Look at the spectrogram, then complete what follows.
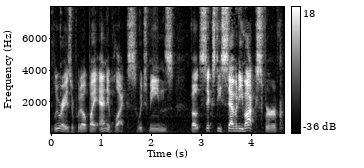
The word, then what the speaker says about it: Aniplex: it goes Anipolex. Anipolex. Well, that's just silly. I can't believe that Sean has finally joined the 21st It's spelled- century. It's spelled Aniplex. That's Aniplex.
